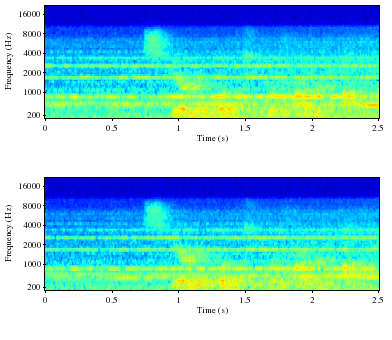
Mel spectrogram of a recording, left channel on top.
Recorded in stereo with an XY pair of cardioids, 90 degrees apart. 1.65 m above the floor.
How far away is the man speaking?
About 3 m.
